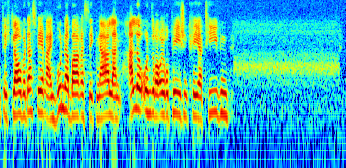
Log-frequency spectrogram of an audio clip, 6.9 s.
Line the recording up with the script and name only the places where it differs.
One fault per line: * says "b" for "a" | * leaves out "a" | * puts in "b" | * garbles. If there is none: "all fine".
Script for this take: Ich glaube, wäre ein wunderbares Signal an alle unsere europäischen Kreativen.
* puts in "das"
